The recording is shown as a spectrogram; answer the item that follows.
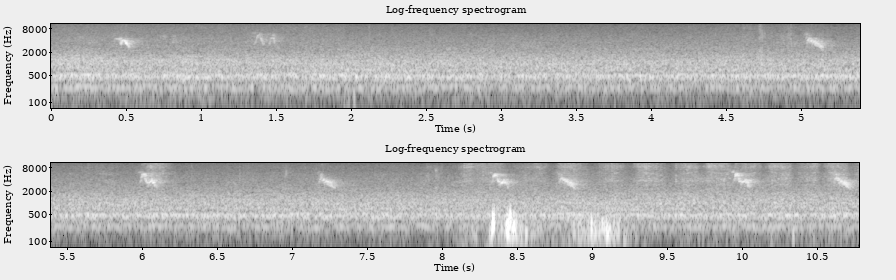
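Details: Honey bee swarm being taken from a tree into a swarm basket, the beekeeper shaking remaining bees from the branches; a steady low hum runs throughout, with short repeated bird chirps and a sharp thud near the end.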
